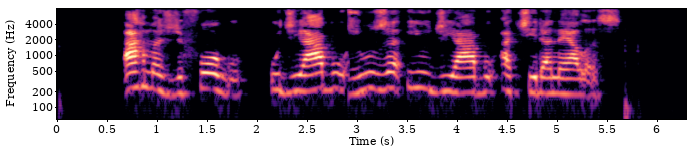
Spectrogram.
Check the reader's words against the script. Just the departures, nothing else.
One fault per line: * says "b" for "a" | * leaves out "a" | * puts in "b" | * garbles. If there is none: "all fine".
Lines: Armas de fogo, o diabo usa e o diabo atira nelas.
all fine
